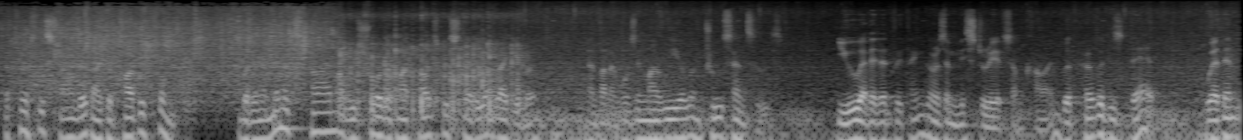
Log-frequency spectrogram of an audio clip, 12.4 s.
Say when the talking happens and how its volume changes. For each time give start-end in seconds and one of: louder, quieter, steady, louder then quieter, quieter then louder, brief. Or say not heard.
0.0-12.3 steady.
